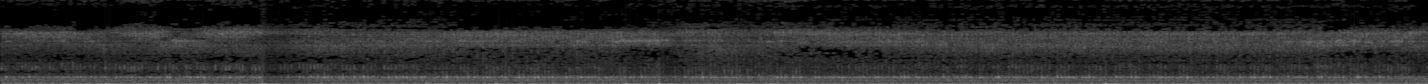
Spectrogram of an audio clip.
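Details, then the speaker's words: A DeVilbiss PulmoAide compact compressor nebulizer, switched on, gives a steady low mechanical hum with rapid rattling pulses; hospital-type compressor nebulizer running continuously. "you have the on off switch on the side so once you switch the machine on you will see you'll hear this noise"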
